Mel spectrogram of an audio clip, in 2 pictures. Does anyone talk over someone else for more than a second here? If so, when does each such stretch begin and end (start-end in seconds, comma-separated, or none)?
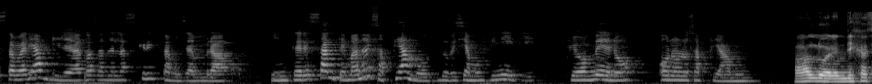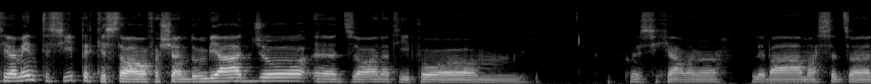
none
